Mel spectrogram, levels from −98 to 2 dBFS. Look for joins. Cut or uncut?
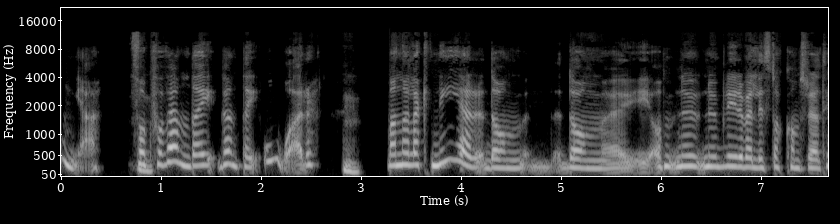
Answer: uncut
